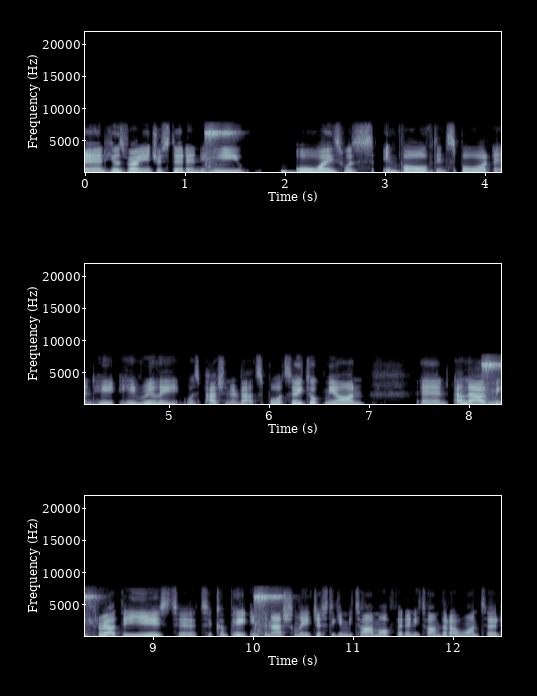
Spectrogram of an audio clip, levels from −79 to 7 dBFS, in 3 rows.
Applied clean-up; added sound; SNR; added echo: classical method spectral subtraction.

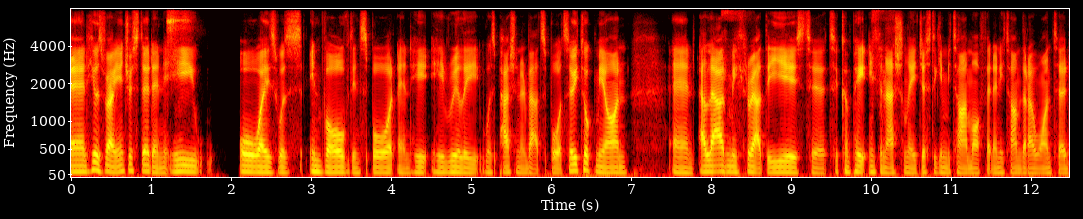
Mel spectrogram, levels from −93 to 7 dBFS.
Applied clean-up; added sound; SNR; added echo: neural mask model Resemble Enhance denoiser.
